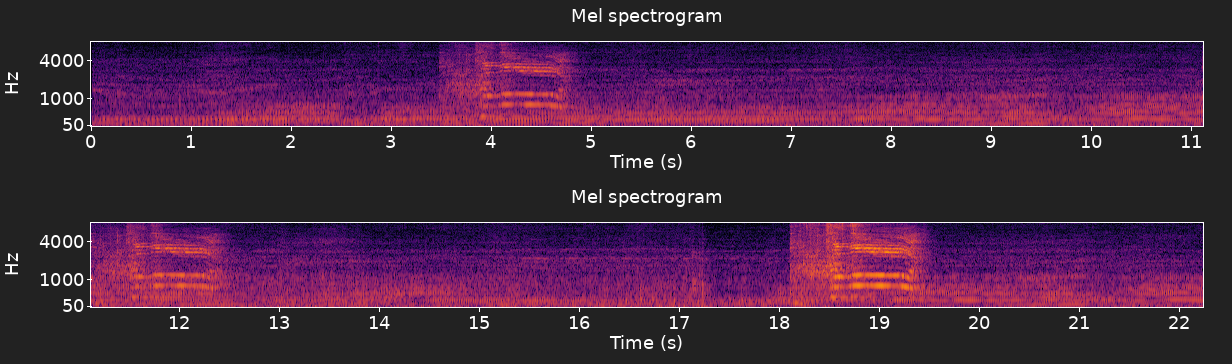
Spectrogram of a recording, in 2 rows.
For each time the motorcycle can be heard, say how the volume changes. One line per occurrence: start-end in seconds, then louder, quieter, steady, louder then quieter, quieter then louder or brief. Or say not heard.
0.0-22.2 steady.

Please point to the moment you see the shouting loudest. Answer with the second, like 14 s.
19 s.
